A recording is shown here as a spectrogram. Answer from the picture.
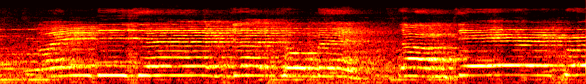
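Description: A high, young-sounding singing voice holding long notes in a song, with a short break about three seconds in.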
